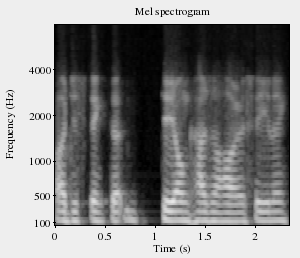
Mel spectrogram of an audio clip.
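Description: Speaking at a moderate pace, a man with an English accent has a medium-pitched voice. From England. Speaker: football podcast co-host. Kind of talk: casual chat. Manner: low-energy.

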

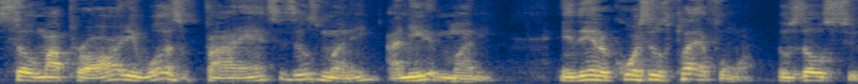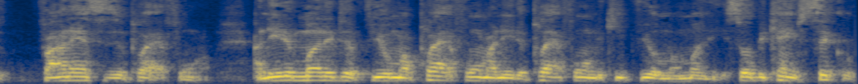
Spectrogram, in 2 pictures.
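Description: With a Southern US accent, a man speaks at a very fast pace in a fairly high pitch, his tone dark and mellow and his intonation lively. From rural Louisiana. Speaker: pastor. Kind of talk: testimony.

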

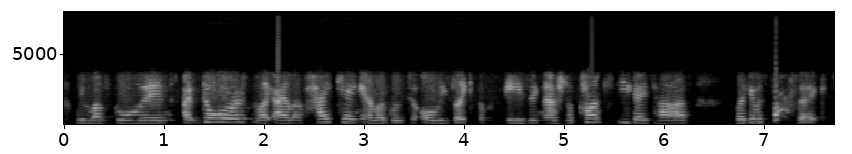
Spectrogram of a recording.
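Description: A woman's medium-pitched voice in a Scottish accent, at a moderate pace with ordinary pitch variation. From Scotland. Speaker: caller. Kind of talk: casual chat. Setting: phone call.

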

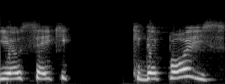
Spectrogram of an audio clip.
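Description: A woman's high-pitched, dark, mellow voice with ordinary pitch variation, at a very slow pace, dry and close with no echo. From Minas Gerais, Brazil. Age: 20s. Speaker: singer-songwriter. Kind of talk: interview.

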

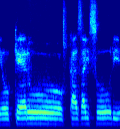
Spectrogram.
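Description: This is a man speaking. His pitch is fairly high. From Pará, Brazil (Soure, Marajó). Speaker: MMA fighter. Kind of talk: interview.

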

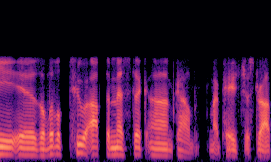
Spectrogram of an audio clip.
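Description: A man with a very deep, low voice and an American accent. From Wisconsin. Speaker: caller. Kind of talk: casual sports talk call. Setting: phone call.

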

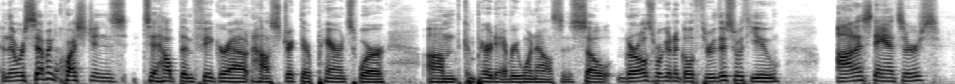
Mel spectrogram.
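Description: The recording is very clean, with a silent background. A man speaks in an ordinary speaking voice at medium pitch and a moderate pace, with ordinary pitch variation. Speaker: podcast host.

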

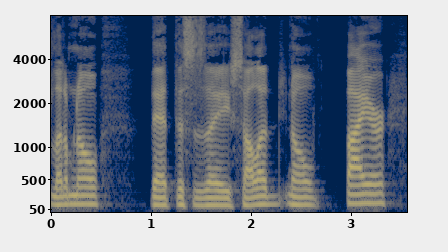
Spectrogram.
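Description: Here a man speaks in a plain, everyday voice at a medium pitch with fairly even intonation. The recording is very clean with a silent background and a dry, close sound with no echo. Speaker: loan officer. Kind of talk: casual chat. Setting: studio.

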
